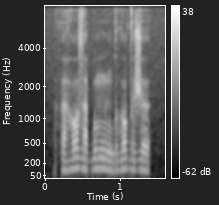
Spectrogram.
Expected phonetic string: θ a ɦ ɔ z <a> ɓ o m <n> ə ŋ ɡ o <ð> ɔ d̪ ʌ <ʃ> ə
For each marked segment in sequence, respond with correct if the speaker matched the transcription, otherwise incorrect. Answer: correct, correct, correct, incorrect

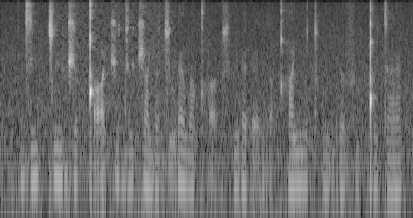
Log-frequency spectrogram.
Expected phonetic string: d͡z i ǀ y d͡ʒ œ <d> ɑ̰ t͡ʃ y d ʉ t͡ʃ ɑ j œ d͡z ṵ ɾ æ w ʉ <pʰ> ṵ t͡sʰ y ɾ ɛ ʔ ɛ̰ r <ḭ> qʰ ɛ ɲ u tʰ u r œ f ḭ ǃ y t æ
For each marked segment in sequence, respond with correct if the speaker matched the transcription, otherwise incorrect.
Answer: incorrect, incorrect, correct

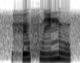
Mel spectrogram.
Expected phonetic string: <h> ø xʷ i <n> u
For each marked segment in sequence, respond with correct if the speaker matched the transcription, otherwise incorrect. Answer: correct, correct

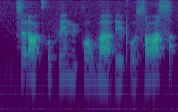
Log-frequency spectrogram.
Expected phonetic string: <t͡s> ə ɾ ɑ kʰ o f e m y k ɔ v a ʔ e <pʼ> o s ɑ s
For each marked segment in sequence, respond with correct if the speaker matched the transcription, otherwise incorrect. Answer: correct, correct

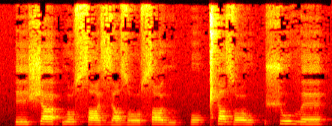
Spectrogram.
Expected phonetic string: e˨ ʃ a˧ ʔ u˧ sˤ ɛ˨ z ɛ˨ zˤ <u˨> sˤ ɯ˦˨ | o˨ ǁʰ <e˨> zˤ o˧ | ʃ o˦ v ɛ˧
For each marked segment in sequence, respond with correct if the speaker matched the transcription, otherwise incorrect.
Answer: correct, incorrect

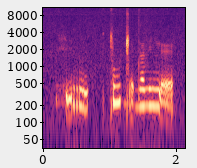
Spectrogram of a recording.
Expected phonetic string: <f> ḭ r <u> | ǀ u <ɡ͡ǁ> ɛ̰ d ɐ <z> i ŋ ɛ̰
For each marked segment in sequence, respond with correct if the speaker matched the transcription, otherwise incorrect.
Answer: incorrect, correct, correct, correct

